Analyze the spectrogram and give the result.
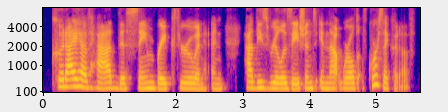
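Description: A woman with an ordinary speaking voice talks at a moderate pace and medium pitch, her intonation fairly even but her loudness swinging widely, over a quiet background. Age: under 55. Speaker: entrepreneur and podcast host. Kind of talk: casual interview.

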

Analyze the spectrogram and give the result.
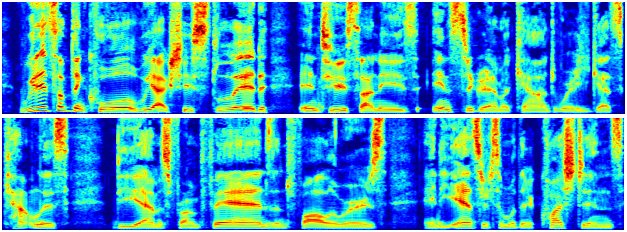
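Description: An ordinary speaking voice with an American accent, at a moderate pace with ordinary pitch variation, in a very clean recording with a silent background. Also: man. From US South, Atlanta. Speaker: podcast host. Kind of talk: scripted intro and outro; interview conversation. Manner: upbeat.

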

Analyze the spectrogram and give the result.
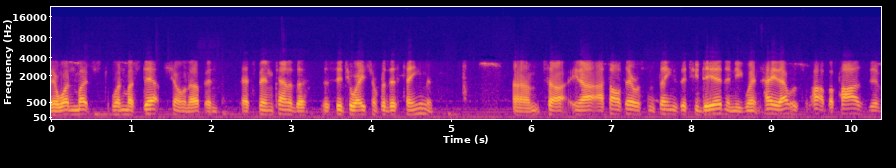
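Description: A man talks at a moderate pace in a plain, everyday voice of medium pitch with fairly even intonation. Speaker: sports reporter and analyst. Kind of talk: sports analysis interview. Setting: phone call. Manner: measured, thoughtful, filler-heavy.

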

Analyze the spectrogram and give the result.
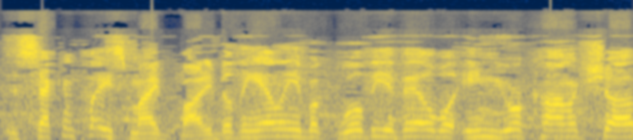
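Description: With an American accent, a man talks at a very fast pace. Noticeable background noise is present. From Massachusetts, US. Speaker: comic book writer. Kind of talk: interview at a convention. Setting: comic convention floor.

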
